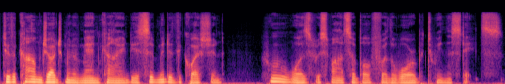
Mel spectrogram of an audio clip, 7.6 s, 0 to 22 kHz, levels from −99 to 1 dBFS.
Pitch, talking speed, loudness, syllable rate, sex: 100 Hz, 150 wpm, -20 LUFS, 4.2 syllables/s, male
